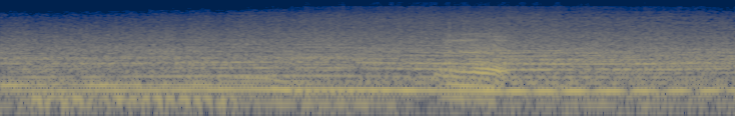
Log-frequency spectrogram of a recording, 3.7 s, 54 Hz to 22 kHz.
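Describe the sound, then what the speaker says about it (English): Formula Rookie race car in Project Cars 2 at Brands Hatch GP, engine droning high and steady, then bouncing against the rev limiter through a bend, under a commentator's voice. "hitting that rev limiter as he was going around that bend"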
